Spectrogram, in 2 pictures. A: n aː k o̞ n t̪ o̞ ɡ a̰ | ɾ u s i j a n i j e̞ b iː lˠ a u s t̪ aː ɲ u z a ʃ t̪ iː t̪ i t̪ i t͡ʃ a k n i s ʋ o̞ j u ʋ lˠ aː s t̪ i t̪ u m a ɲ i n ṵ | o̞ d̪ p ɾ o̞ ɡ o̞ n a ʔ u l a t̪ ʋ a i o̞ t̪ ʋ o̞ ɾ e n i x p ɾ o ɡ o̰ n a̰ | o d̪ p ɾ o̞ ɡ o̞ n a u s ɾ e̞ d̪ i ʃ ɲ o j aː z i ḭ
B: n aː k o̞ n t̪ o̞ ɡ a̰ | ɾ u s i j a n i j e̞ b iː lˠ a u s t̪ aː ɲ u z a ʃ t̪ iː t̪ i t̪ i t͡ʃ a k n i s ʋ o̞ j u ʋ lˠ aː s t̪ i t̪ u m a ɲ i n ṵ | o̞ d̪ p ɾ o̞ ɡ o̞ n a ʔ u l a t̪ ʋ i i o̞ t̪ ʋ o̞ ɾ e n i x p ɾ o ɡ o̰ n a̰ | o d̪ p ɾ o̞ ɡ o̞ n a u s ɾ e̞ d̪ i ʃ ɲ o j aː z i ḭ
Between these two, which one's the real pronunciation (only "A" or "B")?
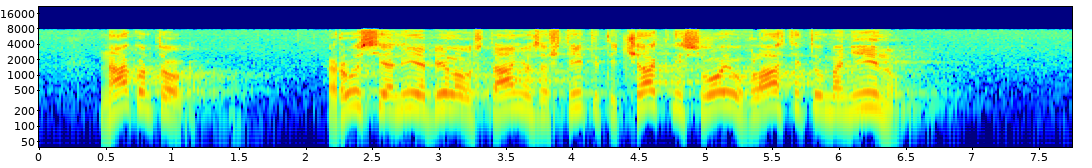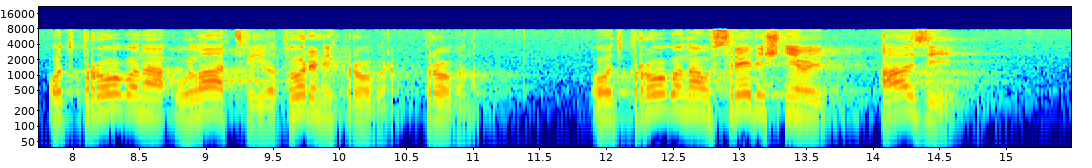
B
